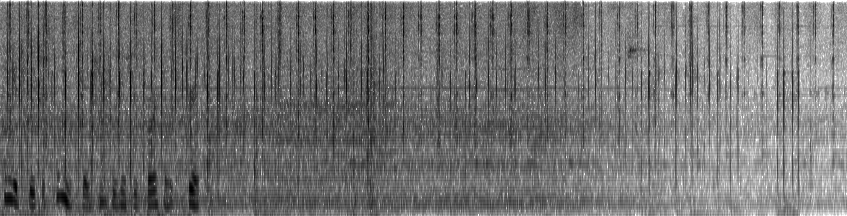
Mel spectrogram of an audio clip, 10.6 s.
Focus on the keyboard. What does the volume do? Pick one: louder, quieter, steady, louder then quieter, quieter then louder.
quieter.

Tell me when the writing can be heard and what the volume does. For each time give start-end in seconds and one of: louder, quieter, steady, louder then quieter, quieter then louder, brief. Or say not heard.
not heard.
